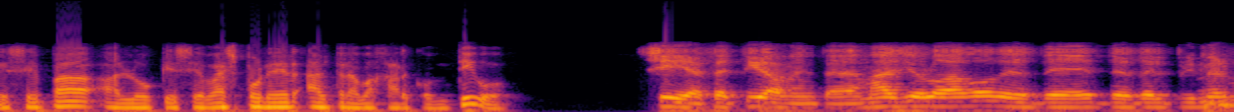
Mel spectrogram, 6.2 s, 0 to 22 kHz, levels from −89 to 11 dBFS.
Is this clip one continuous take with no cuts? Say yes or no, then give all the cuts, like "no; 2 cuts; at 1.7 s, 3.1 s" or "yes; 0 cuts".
yes; 0 cuts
